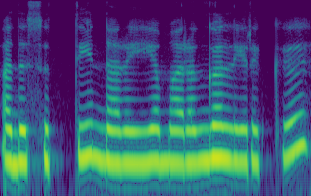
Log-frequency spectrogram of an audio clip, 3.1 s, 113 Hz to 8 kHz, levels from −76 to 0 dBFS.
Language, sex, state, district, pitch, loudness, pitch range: Tamil, female, Tamil Nadu, Nilgiris, 240 Hz, -14 LUFS, 235-255 Hz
